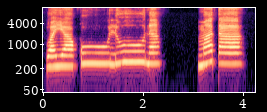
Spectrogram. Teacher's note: وَيَقُولُونَ کا جو نا ہے وہ لمبا نہیں ہوگا ، وَيَقُولُونَ مَتَى متا ما بھی لمبا نہیں ہوگا کیونکہ اس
